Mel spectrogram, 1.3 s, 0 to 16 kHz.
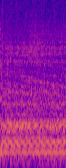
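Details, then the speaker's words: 1987 Johnson 40 hp outboard that sat two years. At wide throttle it drones at a flat pitch and never reaches full revs, running on one cylinder; a flashlight test confirms the carburetor bowl's high-speed jet is clogged. "yeah that ain't Full Throttle but that ain't going nowhere so we'll get to the bottom of this just as I suspected here's the bowl I guarantee that high speed jet in there is all cloggity wobbly"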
